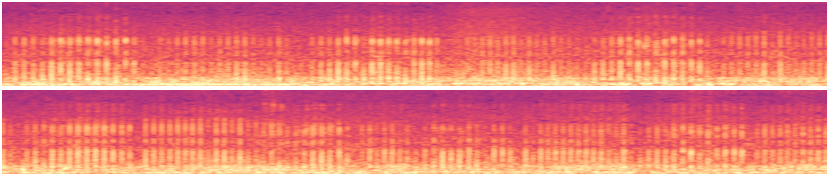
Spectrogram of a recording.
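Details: Steady low rumbling with a soft rhythmic flutter on each breath, much like a purr: a sleeping cat snoring.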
